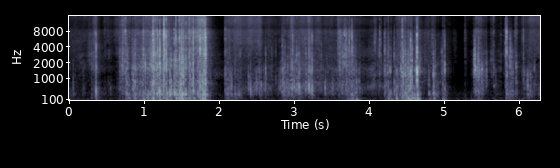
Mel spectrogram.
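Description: Fingers turn the thin pages of an open, thick paper dictionary one after another, making crisp, bright rustling and crinkling. A long, loud swish of a page comes first, followed by shorter, softer flicks and crackles with brief pauses between them.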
